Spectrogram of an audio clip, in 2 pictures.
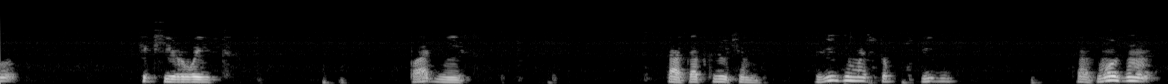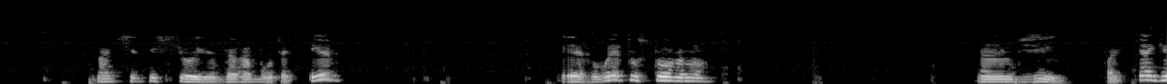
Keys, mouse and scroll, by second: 3.4 g, 5.6-6.4 scroll up 1, 6.4 middle click, 7.3 click, 7.8 middle click, 8.6-9.1 scroll down 1, 9.1-12.3 middle drag, 12.6 middle click, 14.5 r, 16.1-17.1 middle drag, 17.1 r, 20.0-21.0 middle drag, 21.9 g, 23.1-23.3 middle drag.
